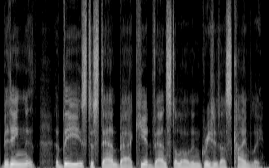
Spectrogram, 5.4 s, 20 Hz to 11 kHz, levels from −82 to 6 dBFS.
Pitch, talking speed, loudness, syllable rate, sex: 125 Hz, 135 wpm, -18 LUFS, 4.3 syllables/s, male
